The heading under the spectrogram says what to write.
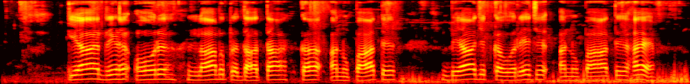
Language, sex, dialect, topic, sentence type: Hindi, male, Awadhi Bundeli, banking, statement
